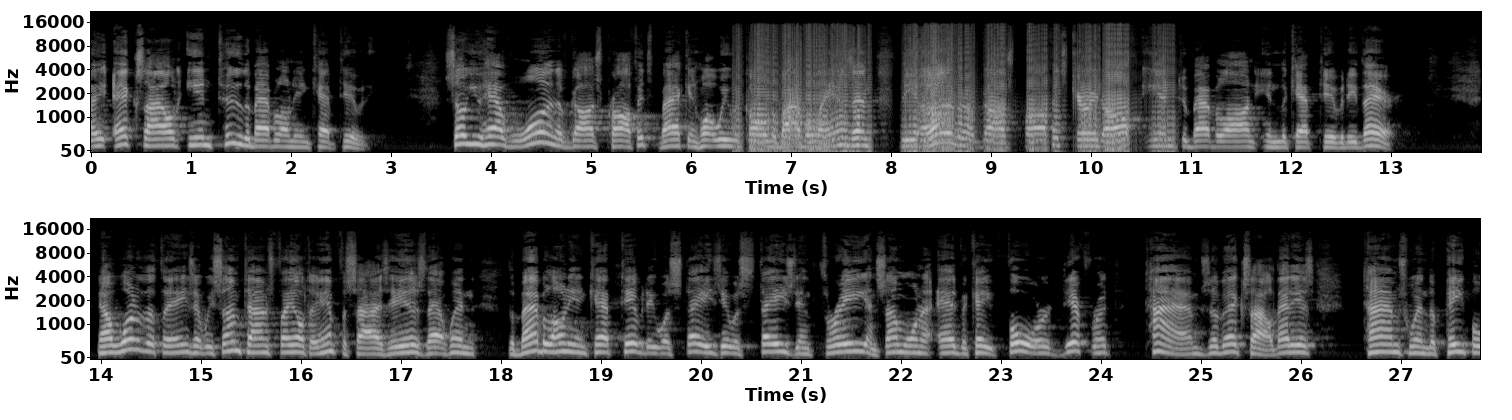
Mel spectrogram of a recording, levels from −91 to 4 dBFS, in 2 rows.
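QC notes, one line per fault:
Throughout: noise suppressor applied to music or sounds. A speech-tuned suppressor is treating sustained tones, ambience and tails as noise, pulling them down by roughly 5 dB while attacks pass, so the sound pumps and thins as the gain rises and falls.
2.2–2.53 s, 2.72–2.95 s, 3.15–3.46 s, 13.0–13.44 s, 17.74–18.08 s, 22.94–23.09 s, 23.5–23.65 s, 24.06–24.23 s: sound cut by the noise suppressor. The suppressor misjudged these passages as noise and clamped them hard, by about 9 dB to about 22 dB. Each costs about 150 to 300 milliseconds of sustained or decaying sound, which dips or is truncated abruptly.
6.41–10.91 s: buffer tearing. The writing program and the hardware reader have slipped so they cross within each buffer period. About a fifth of each buffer replays audio some 20 ms old, hard-joined both sides, giving a steady 200 Hz robotic buzz under the signal, which fits a 5 ms buffer period.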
